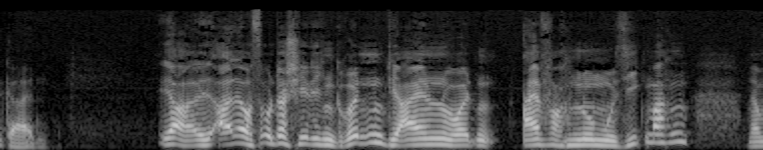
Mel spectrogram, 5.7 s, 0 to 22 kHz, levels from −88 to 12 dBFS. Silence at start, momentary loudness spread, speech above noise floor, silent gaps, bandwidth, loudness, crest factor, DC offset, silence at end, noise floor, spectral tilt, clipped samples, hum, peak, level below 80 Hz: 0.05 s; 11 LU; 43 dB; none; 16.5 kHz; -18 LUFS; 18 dB; under 0.1%; 0 s; -61 dBFS; -6.5 dB/octave; under 0.1%; none; 0 dBFS; -64 dBFS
